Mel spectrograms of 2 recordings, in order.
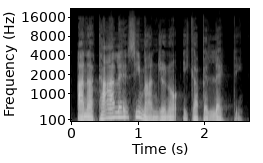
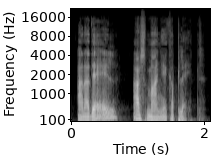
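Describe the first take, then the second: First: It is said in standard Italian. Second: It is said in Reggio Emilia dialect.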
